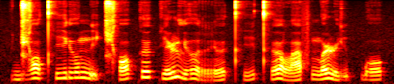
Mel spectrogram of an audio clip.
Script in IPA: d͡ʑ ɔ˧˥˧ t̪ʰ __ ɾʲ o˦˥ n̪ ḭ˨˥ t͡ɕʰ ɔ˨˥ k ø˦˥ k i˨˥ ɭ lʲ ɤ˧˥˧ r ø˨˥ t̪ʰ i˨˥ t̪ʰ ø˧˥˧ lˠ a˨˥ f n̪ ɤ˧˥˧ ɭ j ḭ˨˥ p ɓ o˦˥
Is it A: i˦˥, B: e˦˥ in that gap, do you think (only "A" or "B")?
A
